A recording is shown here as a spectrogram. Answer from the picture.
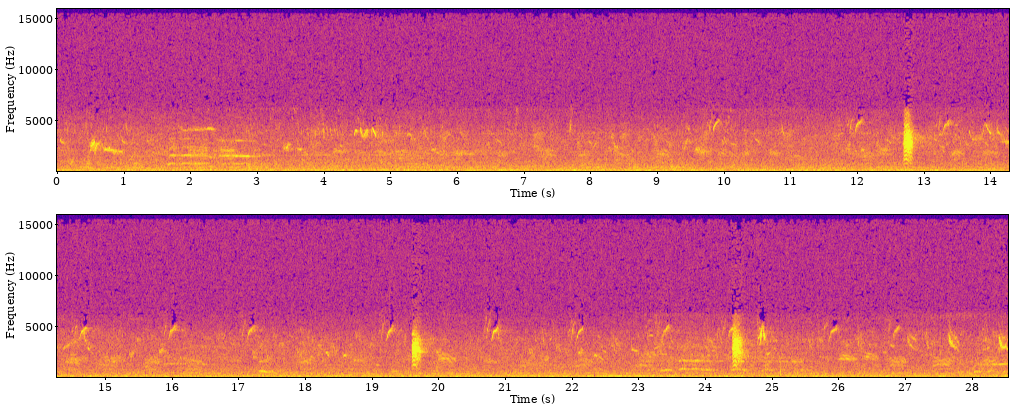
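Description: Birds chirping faintly, many short high chirps throughout, with three much louder sharp single notes spaced several seconds apart in the second half.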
